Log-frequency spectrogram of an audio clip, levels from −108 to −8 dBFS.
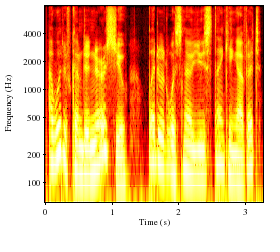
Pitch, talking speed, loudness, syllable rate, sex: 130 Hz, 275 wpm, -15 LUFS, 6.3 syllables/s, male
